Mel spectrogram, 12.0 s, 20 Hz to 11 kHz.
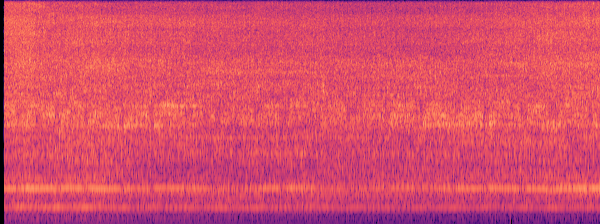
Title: Weird Engine Sound Passat B5 1.8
